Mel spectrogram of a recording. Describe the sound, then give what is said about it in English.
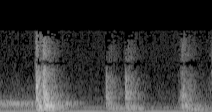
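A door is shut with a single heavy, loud thud, followed by a few fainter knocks and bumps. “Shut the door!”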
